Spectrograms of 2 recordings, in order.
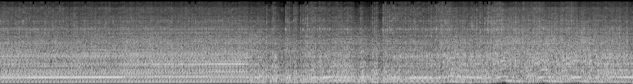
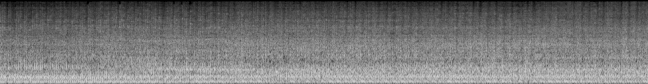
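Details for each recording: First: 1986 Kawasaki Ninja 600R being revived: rough, lumpy idle with an irregular beat and a wavering tone. Owner thinks it is running on three cylinders and also has an exhaust leak; neither is confirmed. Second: 1986 Kawasaki Ninja 600R four-cylinder with a coolant leak, idling while it warms: steady, even, smooth idle with no knocks or misfires. It runs nicely.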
